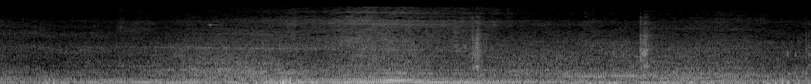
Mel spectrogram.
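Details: Honda Supra X 125 (KPH engine) after piston ring and valve seal replacement for white exhaust smoke, run without muffler: small single putters at a low, steady idle with no misses and no more smoke; normal idle.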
